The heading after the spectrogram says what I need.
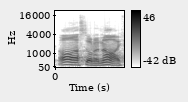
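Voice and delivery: Aussie, scoffing at the little blade; Australian accent. Retold or imitated. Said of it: "that's how they speak in Australia".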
